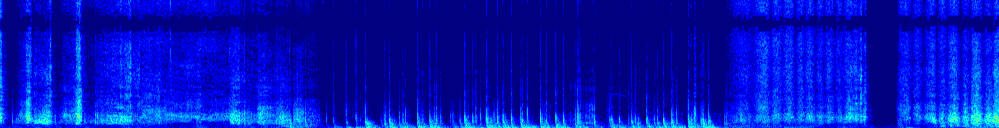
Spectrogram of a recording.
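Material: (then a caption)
Canvas. Both hands quickly scratch and rub a stretched-canvas oil painting with short nails and fingertips, while wearing a metal ring; the taut surface of thick, textured paint sits over a hollow frame. Dry, bright scratching and rubbing at the start gives way to a middle stretch of rapid, dense tapping with hollow low thumps. The scratchy rubbing then returns, broken by a brief near-silent gap just before the end.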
